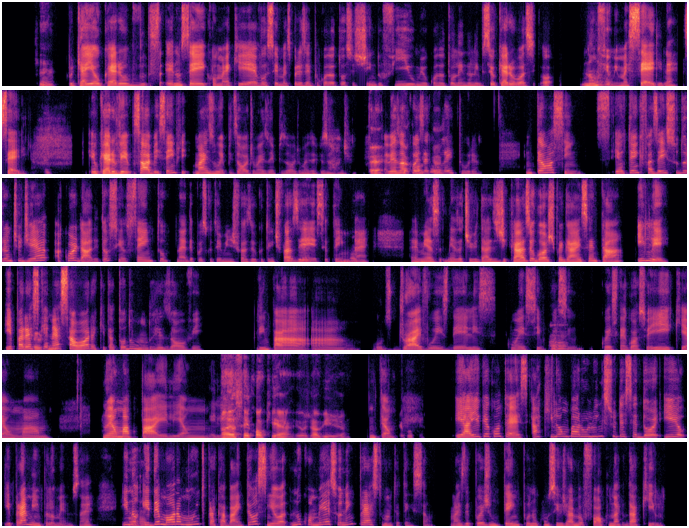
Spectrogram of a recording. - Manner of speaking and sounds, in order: chuckle; in English: "driveways"
- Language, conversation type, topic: Portuguese, advice, Como posso relaxar em casa com tantas distrações e barulho ao redor?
